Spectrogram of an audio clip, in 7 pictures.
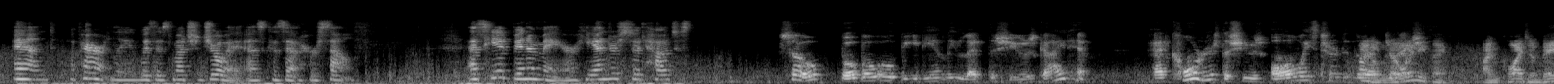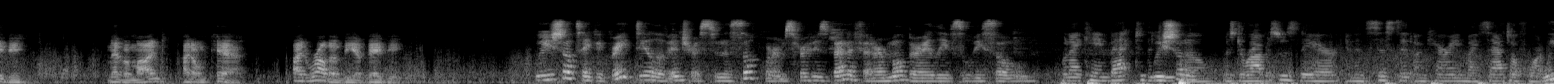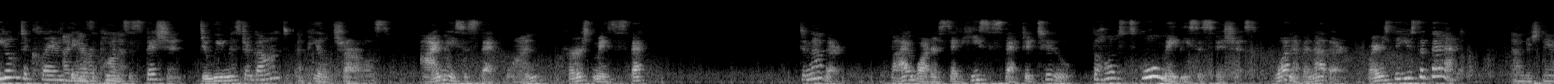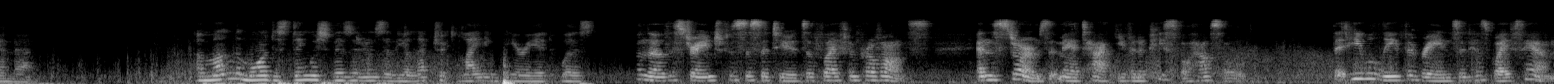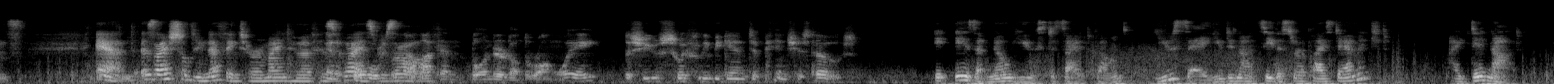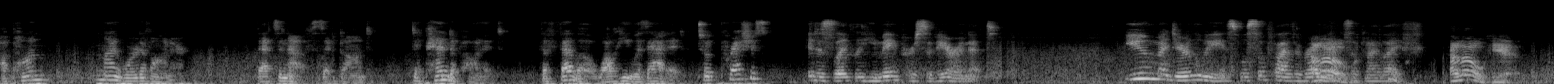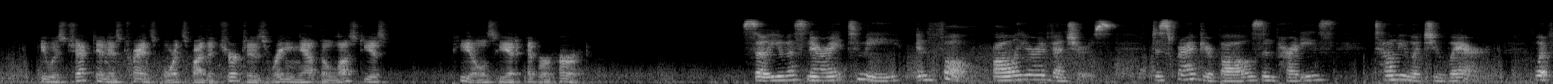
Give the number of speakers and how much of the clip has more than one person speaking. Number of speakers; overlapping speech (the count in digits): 6, about 6%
